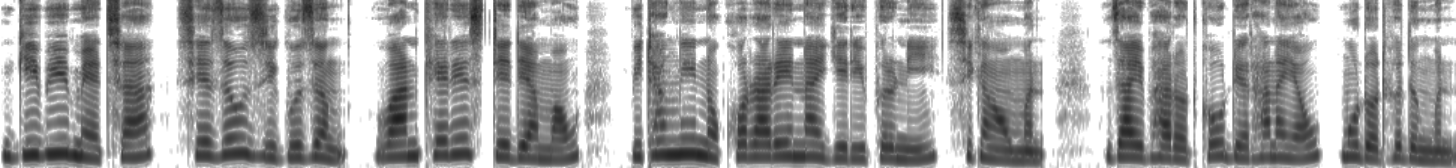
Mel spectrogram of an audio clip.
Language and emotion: Bodo, neutral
